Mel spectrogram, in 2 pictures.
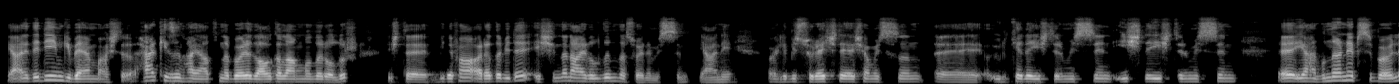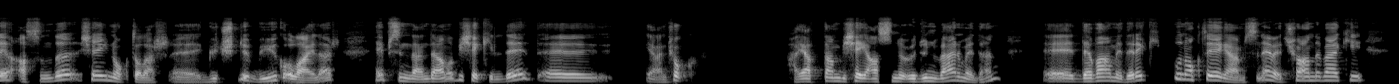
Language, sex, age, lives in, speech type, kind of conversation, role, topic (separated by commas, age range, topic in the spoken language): Turkish, male, 45-49, Spain, conversation, advice, advisor, Tasarruf yaparken kendimi neden sürekli mahrum hissediyorum?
